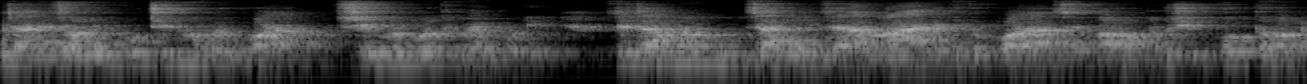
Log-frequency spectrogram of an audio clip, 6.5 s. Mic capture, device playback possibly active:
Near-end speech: none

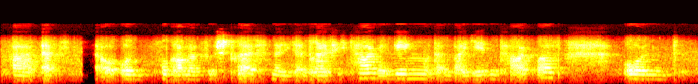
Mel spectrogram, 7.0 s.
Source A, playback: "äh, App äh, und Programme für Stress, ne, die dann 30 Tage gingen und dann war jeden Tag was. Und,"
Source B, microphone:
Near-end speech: none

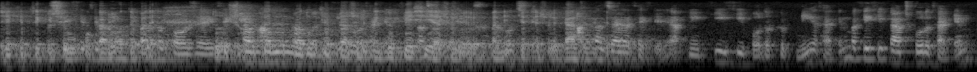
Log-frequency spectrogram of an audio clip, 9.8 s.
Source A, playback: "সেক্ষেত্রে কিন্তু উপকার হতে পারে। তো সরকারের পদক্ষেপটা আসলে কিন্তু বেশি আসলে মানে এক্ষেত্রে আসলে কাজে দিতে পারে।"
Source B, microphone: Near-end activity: present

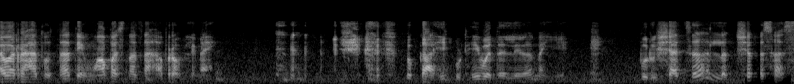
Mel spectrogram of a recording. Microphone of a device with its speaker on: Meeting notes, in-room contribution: none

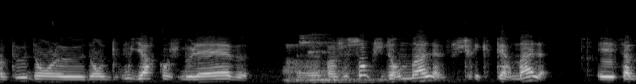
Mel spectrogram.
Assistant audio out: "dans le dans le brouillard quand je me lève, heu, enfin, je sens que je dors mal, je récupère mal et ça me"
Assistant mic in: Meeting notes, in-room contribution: present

